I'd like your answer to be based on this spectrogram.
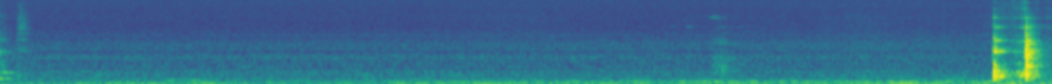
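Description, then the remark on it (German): A low, steady hum, then near the end a glass is put down over an insect on a hard surface with a quick double clink. “Okay, ich hab, ich hab ein Glas über sie gemacht, aber was mache ich jetzt, Dude?”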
